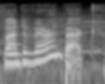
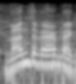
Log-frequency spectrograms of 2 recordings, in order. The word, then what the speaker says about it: Van Waerebeek: We have Ruth Van Waerebeek. – Van Waerebeek, nice pronunciation.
